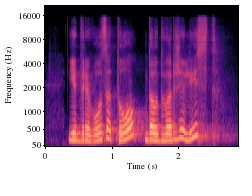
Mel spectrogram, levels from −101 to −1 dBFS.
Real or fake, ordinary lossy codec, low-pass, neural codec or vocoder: fake; Opus, 24 kbps; 14.4 kHz; codec, 44.1 kHz, 2.6 kbps, SNAC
